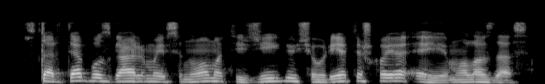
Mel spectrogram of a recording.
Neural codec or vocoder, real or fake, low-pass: vocoder, 22.05 kHz, 80 mel bands, WaveNeXt; fake; 7.2 kHz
